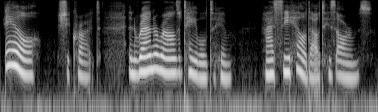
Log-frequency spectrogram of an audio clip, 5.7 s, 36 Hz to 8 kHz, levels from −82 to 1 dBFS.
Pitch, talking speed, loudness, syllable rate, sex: 230 Hz, 170 wpm, -17 LUFS, 4.1 syllables/s, female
